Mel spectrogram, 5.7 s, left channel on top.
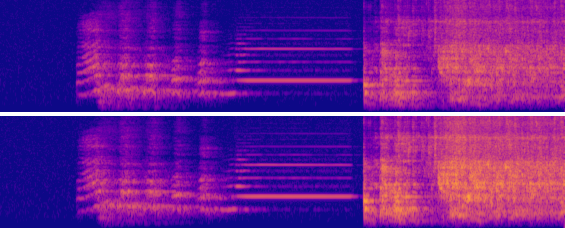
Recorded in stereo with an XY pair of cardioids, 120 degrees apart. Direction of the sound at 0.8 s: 35° left.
